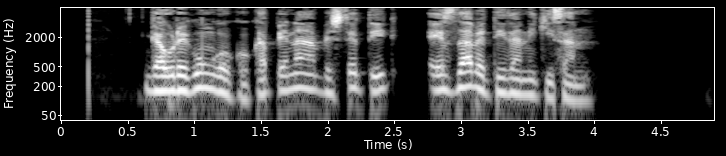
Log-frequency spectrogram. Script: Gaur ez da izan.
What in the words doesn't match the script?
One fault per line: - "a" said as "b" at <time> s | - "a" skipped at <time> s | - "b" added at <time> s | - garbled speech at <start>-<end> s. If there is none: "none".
- "egungo kokapena bestetik" added at 0.9 s
- "betidanik" added at 3.1 s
